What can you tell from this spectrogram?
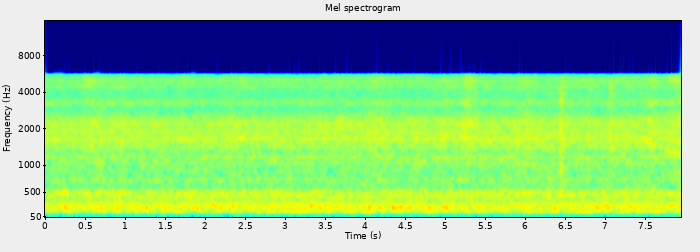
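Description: Steady background hiss with a low hum underneath, even in level throughout, with no distinct events.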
